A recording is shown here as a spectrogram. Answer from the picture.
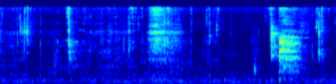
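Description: Faint close-up chewing and mouth sounds of someone eating chicken adobo and rice by hand, with a few soft clicks. Two short breathy noises come about two seconds in and again about four seconds in.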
